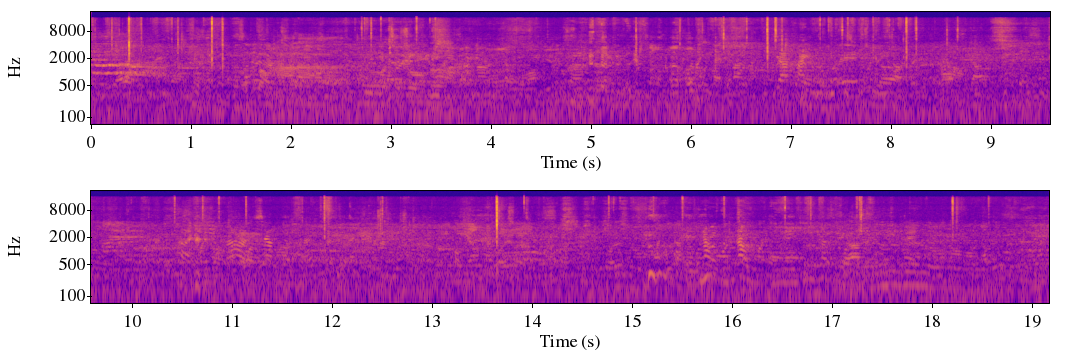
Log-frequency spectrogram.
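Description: Playing cards tap and slide softly on a play mat.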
